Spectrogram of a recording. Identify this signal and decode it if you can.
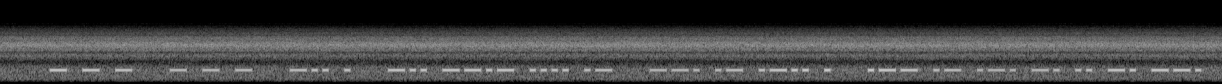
Morse code, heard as a keyed tone, machine-sent, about 22 wpm, 670 Hz, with radio static. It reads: TTT TTT DE DQHA GALE WARNING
